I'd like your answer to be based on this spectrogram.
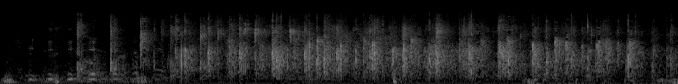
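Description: Conference audience claps in sustained, even applause for several seconds, a dense patter of many hands close by with no break.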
